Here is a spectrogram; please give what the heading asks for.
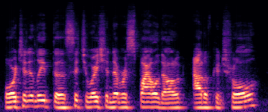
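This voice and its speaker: A man's voice: fairly high pitch, steady tone, quick pace. A man livestreaming a game, reading dialogue aloud and adding playful, wry, casual asides. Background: game music.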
